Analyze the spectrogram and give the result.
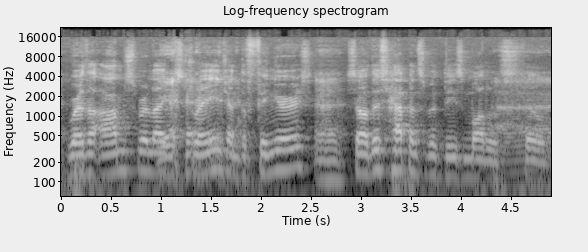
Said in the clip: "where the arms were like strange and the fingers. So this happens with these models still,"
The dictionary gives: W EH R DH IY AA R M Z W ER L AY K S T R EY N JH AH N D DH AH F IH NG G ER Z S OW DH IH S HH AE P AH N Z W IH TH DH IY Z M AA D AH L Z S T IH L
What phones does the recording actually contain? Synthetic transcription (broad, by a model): W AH R DH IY AA R M Z W ER L AY K S T R EY N JH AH N DH AH F IH NG G ER Z S OW DH IH S HH AE P AH N Z W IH DH IY Z M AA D L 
